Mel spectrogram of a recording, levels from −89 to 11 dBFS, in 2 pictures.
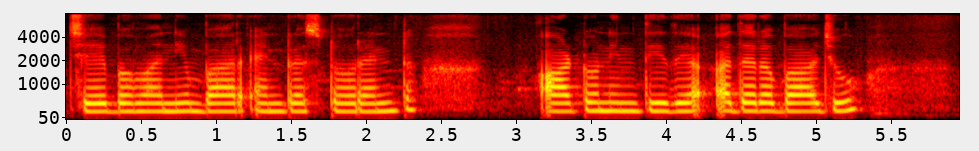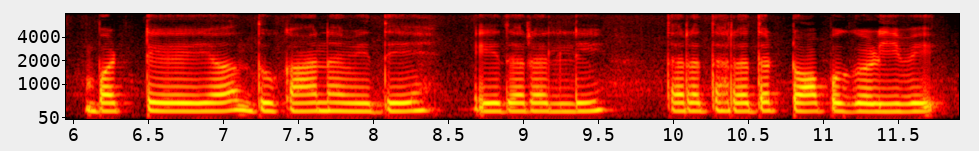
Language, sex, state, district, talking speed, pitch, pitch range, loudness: Kannada, female, Karnataka, Bidar, 80 wpm, 235 Hz, 230-240 Hz, -20 LUFS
